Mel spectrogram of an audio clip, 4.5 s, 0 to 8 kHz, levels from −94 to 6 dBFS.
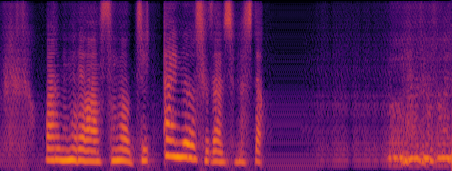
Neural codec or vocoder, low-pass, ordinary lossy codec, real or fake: codec, 16 kHz, 0.5 kbps, FreqCodec, smaller model; none; none; fake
